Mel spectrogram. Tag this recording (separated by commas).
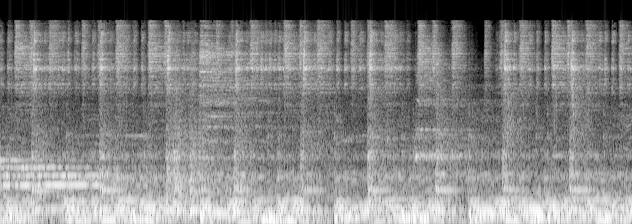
Music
